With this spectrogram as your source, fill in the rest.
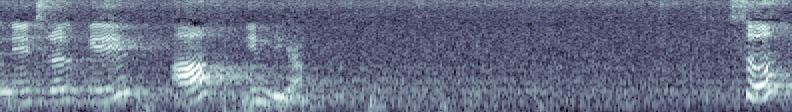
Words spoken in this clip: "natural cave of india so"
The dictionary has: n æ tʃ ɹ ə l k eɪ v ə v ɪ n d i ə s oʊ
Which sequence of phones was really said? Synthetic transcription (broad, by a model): n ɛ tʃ ɹ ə l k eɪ ə p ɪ n d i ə s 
